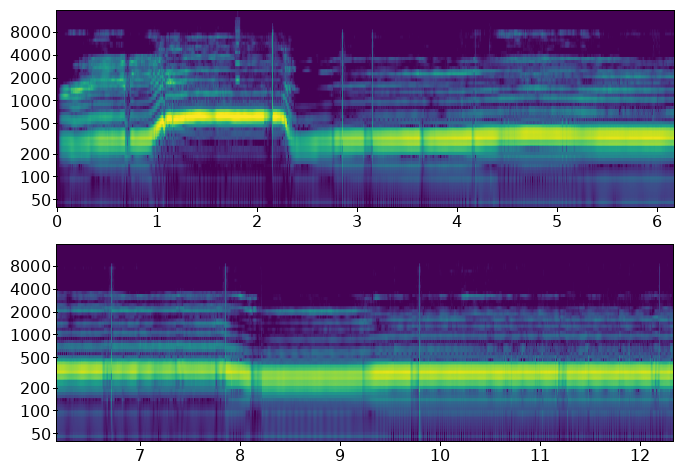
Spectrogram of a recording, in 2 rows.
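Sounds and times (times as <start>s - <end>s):
dog howl imitated by a human voice: 0.0s - 12.3s.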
